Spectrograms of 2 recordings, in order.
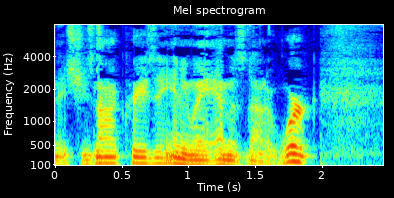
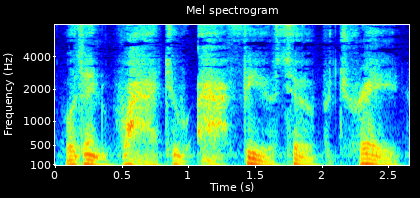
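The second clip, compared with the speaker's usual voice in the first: slow, whispered and softer, imitating a hurt girl; mock wounded whisper; 4 dB quieter, slower than usual. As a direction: breathe it out as if deeply betrayed. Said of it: "pure Emma fashion".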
